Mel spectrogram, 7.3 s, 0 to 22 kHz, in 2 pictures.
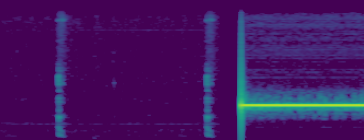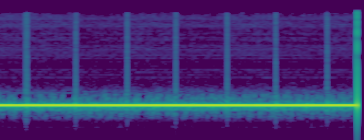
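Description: Television colour-bar test tone: a single steady 1 kHz beep that starts suddenly a little over two seconds in and cuts off sharply just before the end, after two faint clicks.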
